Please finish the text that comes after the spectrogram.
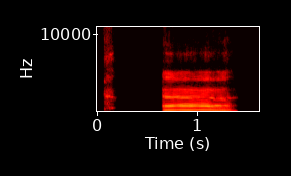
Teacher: we do have the two stops, one at the beginning and one at the end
